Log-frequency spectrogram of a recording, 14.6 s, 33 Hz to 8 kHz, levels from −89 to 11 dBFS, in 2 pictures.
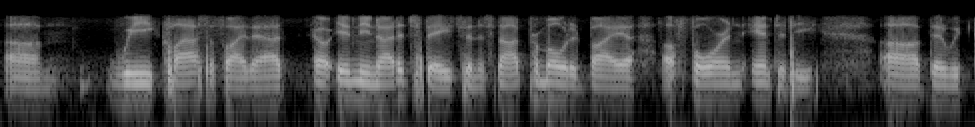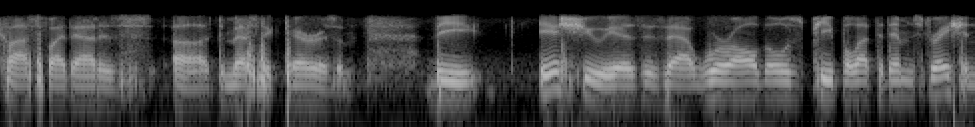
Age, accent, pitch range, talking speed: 50-69, American, 105-120 Hz, 160 wpm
